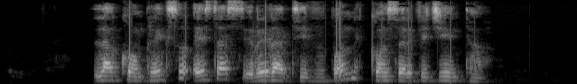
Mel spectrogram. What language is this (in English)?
Esperanto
